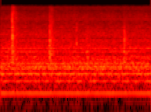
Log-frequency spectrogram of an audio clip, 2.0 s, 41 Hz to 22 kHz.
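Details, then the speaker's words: Heathkit H-47 8-inch floppy drive on Heathkit H8, formatting double-density disk: sharp head-step ticks about every half second over steady motor hum as it seeks through all tracks; drive working normally. "double density yep and you can hear it seeking it's going to seek through all the tracks"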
